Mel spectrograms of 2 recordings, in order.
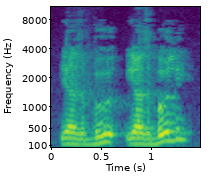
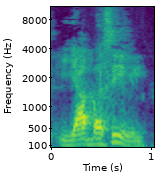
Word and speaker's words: Yabusele: Yeah, no, y'all pronouncing it wrong. Yeah, it's Yabusele.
